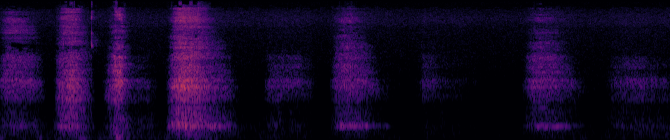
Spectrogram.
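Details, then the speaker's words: An adult with a damaged voice after a tracheostomy, and possibly full MS, takes a series of audible, effortful breaths and gasps while talking, catching breath after voice effort; struggles to breathe during speech. "I need to breathe. A lot of my videos are about an hour long and I'm just editing out bits of me breathing."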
